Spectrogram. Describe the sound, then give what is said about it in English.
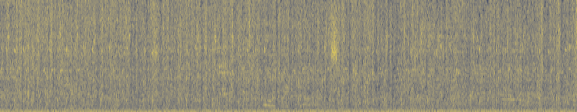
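A steady, loud engine drone with a rough, rattling low-end throb continues throughout, unbroken, from the engine of a large passenger plane chugging like a diesel. “This has got a diesel engine. Sounds like a diesel.”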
